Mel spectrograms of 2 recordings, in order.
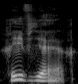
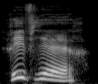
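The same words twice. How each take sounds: First: Rivière repeated softer and lower. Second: Rivière said clearly at full voice; teacher models Rivière for learners, clearly; model word. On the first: Teacher echoes Rivière quietly for the class. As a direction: softly echo Rivière. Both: Shown as a demonstration. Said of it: "Répétez après moi".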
